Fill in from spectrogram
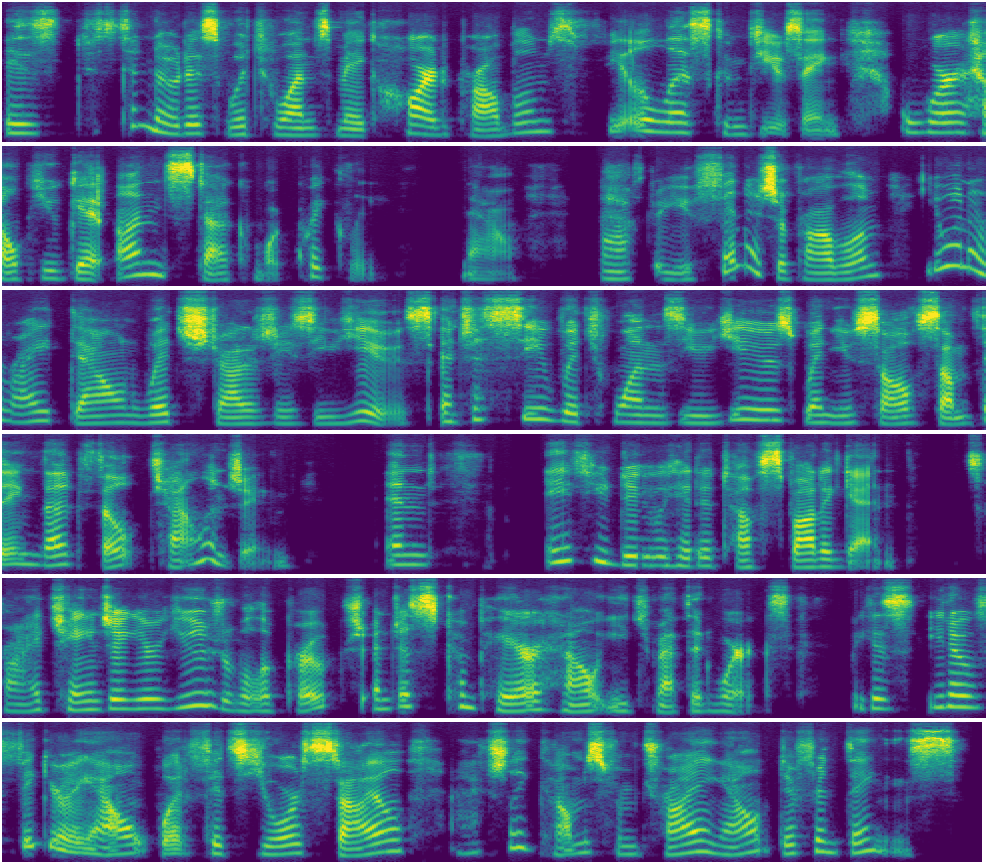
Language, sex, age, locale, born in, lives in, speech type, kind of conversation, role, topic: English, female, 35-39, en-US, Germany, United States, read, expert-assistant, expert, How do math competitions improve problem-solving skills?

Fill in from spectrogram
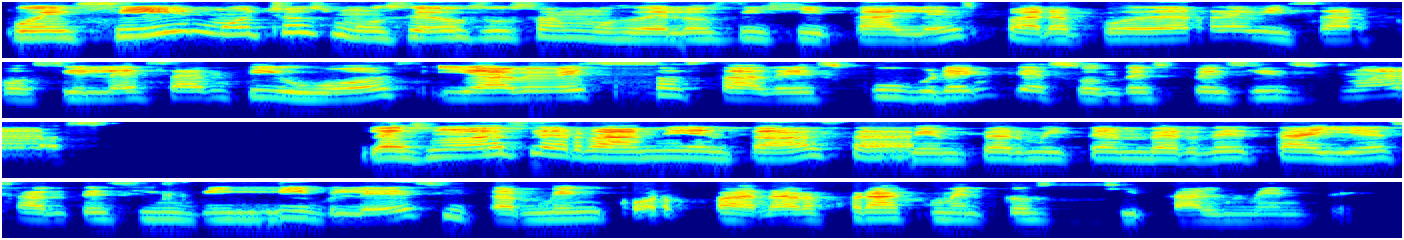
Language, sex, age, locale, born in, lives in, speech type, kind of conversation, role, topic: Spanish, female, 30-34, es-PE, Peru, Italy, read, expert-assistant, expert, ¿Qué posibilidades existen para descubrir nuevas especies de dinosaurios en el futuro?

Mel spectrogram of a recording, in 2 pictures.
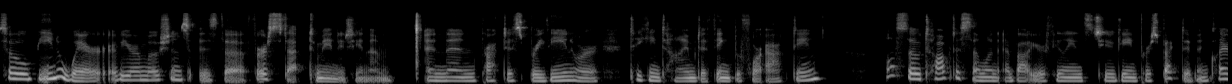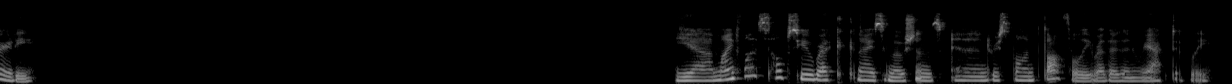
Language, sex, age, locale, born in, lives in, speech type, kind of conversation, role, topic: English, female, 40-44, en-US, United States, United States, read, expert-assistant, expert, How do emotions influence daily decision-making?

